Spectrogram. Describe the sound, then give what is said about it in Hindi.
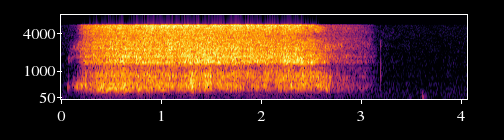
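Sheetkari breathing exercise: one long, steady hiss of breath drawn in through clenched teeth for about three seconds, then fading to near silence with a faint soft puff. “दांत मिलाएंगे आपस में, दांतों से सांस खींचते हैं और नाक से बाहर करते हैं”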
